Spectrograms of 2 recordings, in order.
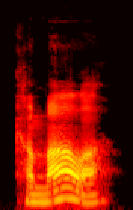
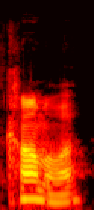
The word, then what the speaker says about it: Kamala: Suggests that if he was going to put the emphasis on the last syllable of Kamala when it's Kamala, then maybe she should do the same and refer to him as Don Old.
